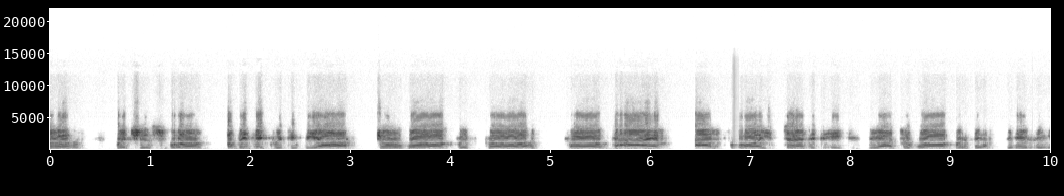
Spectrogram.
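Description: A person speaking over a video-call connection, in short phrases with brief pauses.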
